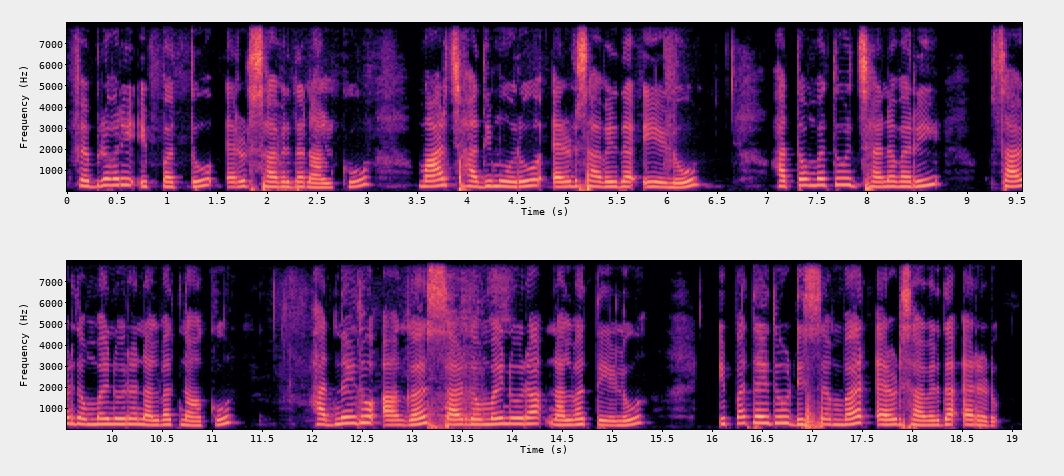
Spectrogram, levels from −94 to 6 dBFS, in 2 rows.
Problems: none marked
